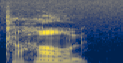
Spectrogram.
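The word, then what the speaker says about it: cajón: And so if you don't know what a cajon is, and by the way, it's spelled with a J in there. It looks like Cajun. It looks like if you're reading it, it looks like it's spelled Cajun, but it's pronounced cajon.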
